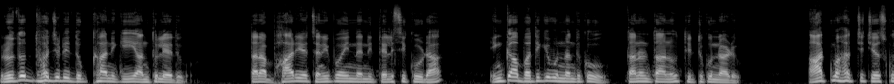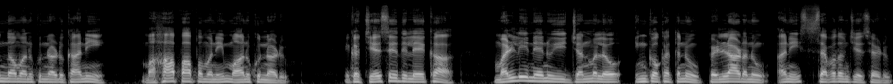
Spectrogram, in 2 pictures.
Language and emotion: Telugu, neutral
